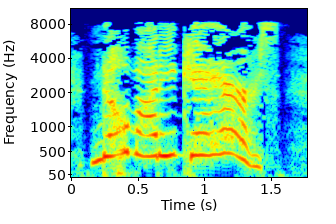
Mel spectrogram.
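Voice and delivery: high-pitched, loud yell. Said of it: "I yelled at her back".

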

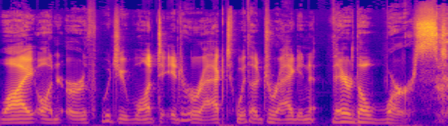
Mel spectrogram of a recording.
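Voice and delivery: gruff, hulking minotaur brute bully voice. Imagining a conversation between two characters: gruff minotaur bully voice. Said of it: "this giant minotaur bully who's just like".

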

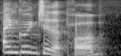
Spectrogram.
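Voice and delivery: Irish lilt with pitch lifting up at the end. Showing how an Irish accent makes statements sound like questions: Irish accent rising like a question. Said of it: "Irish accent as they're always asking a question".

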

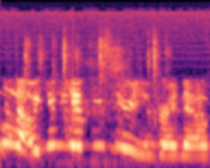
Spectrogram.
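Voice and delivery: very high-pitched voice, talking through laughter. Reacting in disbelief during a tense talk, laughing while talking. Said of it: "Are you laughing at me?".

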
